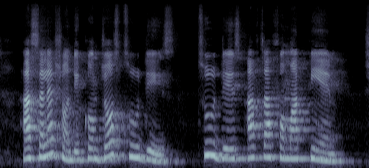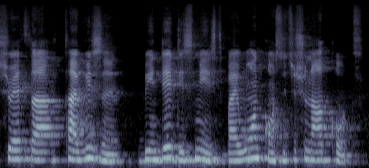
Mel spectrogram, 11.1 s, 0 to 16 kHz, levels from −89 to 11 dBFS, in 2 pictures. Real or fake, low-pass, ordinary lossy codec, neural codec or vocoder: fake; 14.4 kHz; AAC, 64 kbps; autoencoder, 48 kHz, 128 numbers a frame, DAC-VAE, trained on Japanese speech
